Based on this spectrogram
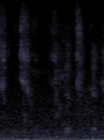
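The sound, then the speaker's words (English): A dog crunches a potato chip, several sharp, bright crackling bites in an uneven rhythm, each a short burst of crisp high-pitched crunch with soft chewing between. No one speaks. “I give you ice cubes and potato chips. Everything a growing dog needs.”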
